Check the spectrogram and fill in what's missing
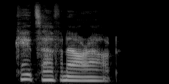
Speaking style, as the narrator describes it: whispers Clinton Barton

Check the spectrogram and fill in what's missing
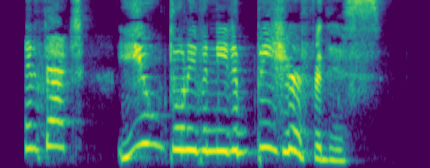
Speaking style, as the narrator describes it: he snapped at John

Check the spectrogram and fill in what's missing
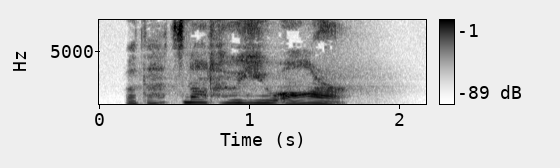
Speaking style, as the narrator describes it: Charles whispers in her ear

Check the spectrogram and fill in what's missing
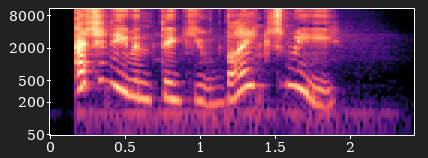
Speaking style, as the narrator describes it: he blurts

